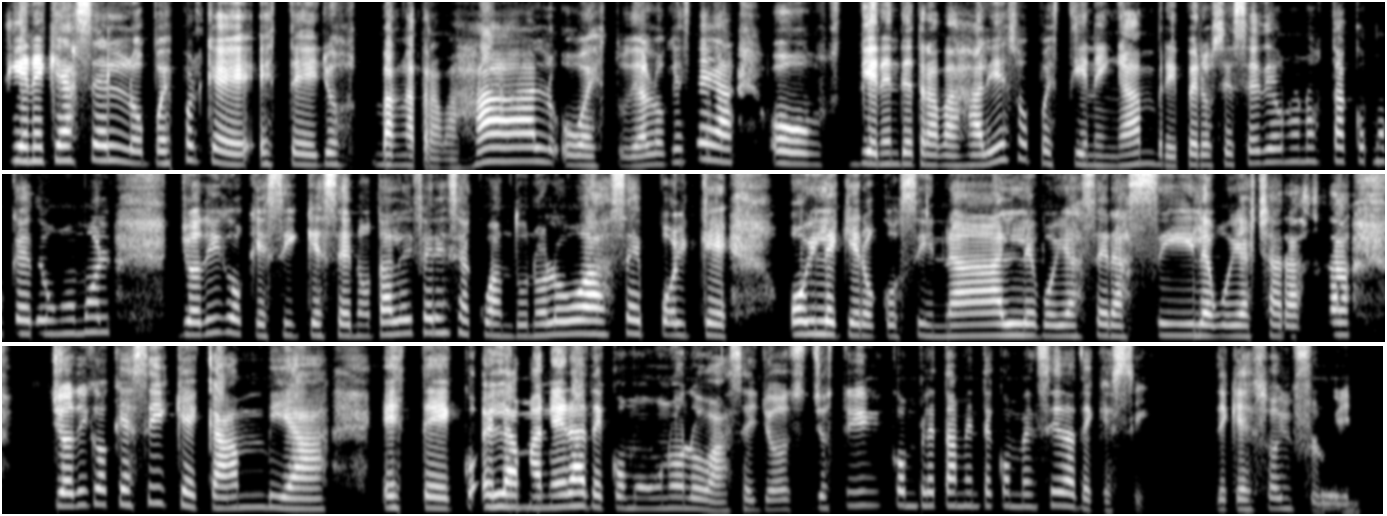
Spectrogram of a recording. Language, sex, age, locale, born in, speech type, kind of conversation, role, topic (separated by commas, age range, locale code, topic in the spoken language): Spanish, female, 50-54, es-DO, Puerto Rico, conversation, unstructured, none, ¿Qué comida te hace sentir más feliz al comerla?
